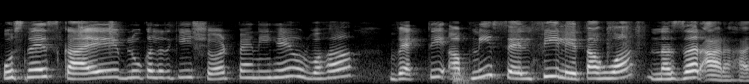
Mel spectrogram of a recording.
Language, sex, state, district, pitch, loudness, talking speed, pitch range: Hindi, female, Madhya Pradesh, Dhar, 305 Hz, -15 LUFS, 150 wpm, 260-330 Hz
